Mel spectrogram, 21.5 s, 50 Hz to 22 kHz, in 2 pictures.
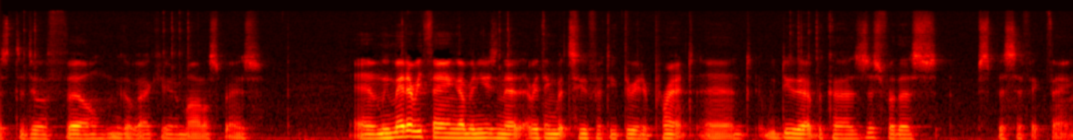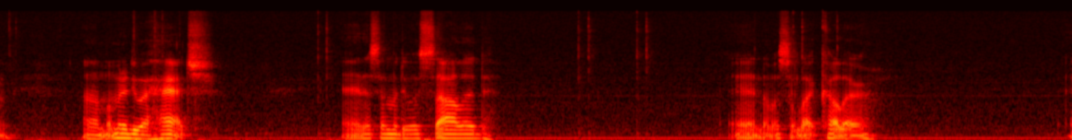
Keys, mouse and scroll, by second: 11.5 h, 11.7 space.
